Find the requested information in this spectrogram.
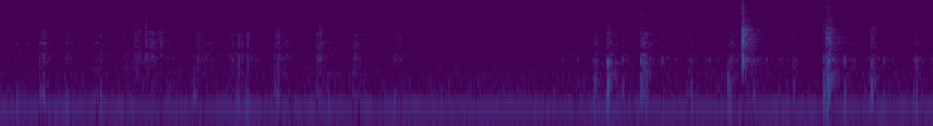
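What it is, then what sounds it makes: Plastic pill bottle. Fingertips and nails tap the flat sides of a hollow white plastic supplement bottle, with a ribbed screw cap and a red-bordered label, held in the hands. Soft, quick, irregular clicky taps start out faint, then a few sharper, brighter taps stand out near the end. A steady low hum sits underneath throughout.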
